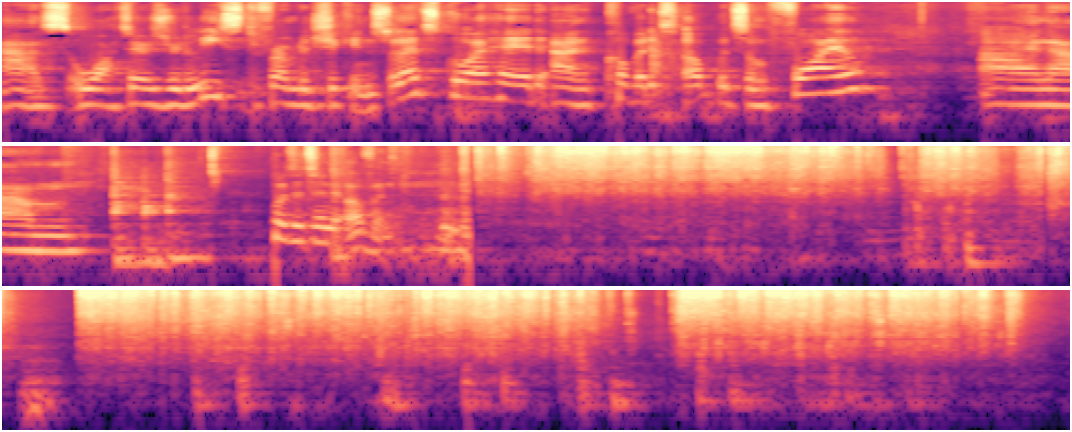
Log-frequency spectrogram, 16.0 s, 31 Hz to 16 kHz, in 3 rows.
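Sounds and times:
aluminium foil crinkling: 0:07.7 - 0:16.0.

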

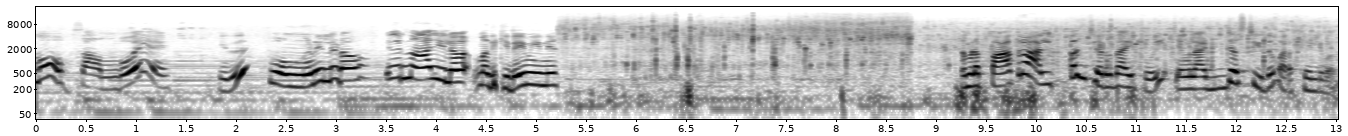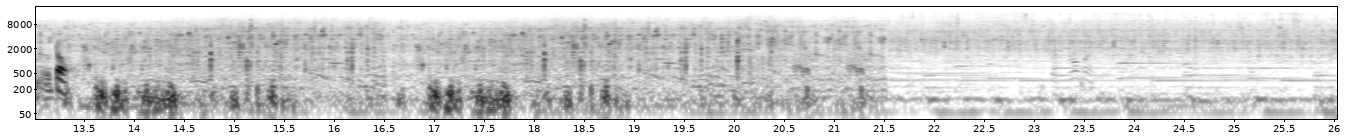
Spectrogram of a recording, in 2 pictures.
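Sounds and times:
background music: 0:00.0 - 0:26.0
fish deep-frying in hot oil: 0:05.2 - 0:26.0.

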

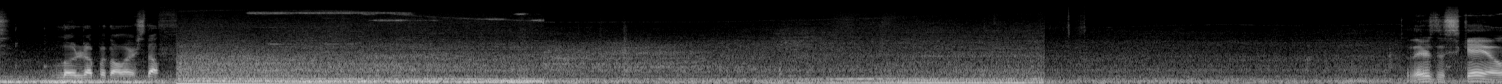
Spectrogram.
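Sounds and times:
road noise: 0:01.7 - 0:15.0
diesel engine drone: 0:01.8 - 0:10.5.

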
